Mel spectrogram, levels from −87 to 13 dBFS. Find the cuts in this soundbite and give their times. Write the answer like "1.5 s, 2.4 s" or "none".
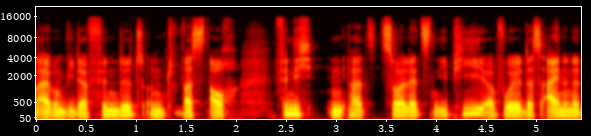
1.7 s, 3.1 s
